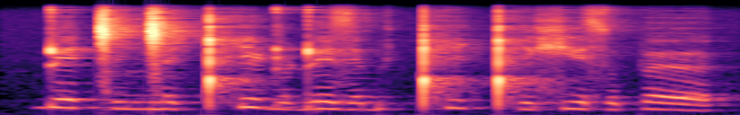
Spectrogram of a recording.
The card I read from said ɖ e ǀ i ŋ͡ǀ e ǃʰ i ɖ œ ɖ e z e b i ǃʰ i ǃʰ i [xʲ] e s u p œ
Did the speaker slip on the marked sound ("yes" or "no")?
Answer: no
